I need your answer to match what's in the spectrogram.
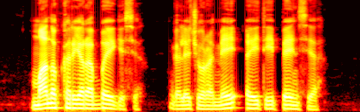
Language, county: Lithuanian, Vilnius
